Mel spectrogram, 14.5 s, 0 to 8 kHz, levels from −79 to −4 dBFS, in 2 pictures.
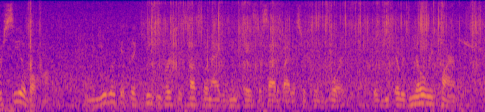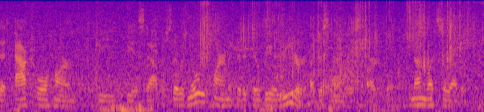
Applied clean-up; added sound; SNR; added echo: none; Rain + Rattle; 0 dB; none.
